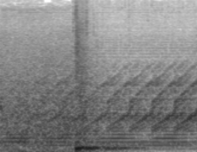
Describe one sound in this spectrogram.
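A bicycle lands hard with a heavy thump.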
